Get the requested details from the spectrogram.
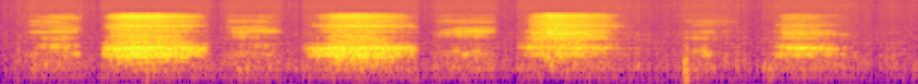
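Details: Adult man with cystic fibrosis during lower lobe chest therapy, with rattling in his chest: four forceful, rough, wet exhaled bursts alternating with softer inhalations; productive cough clearing sputum.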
